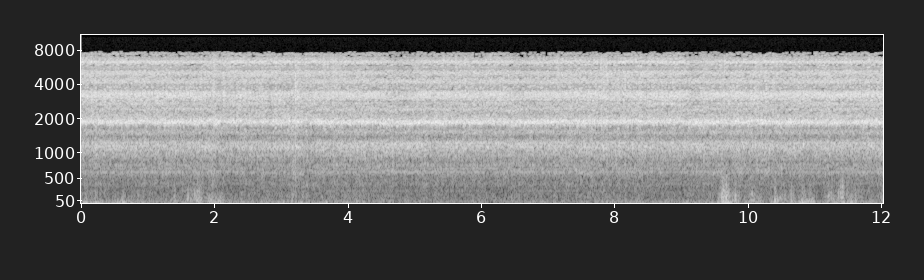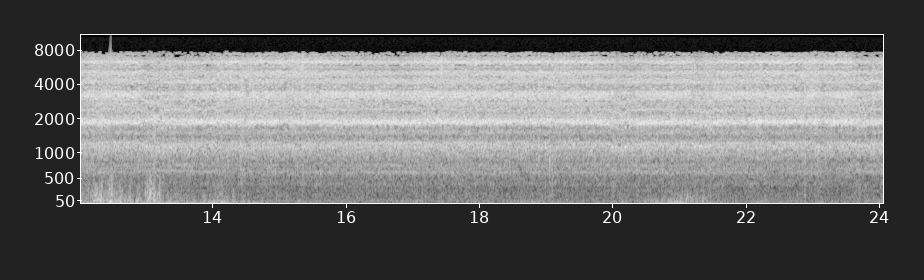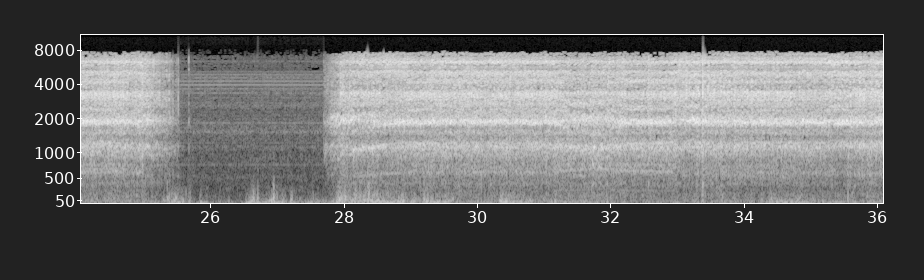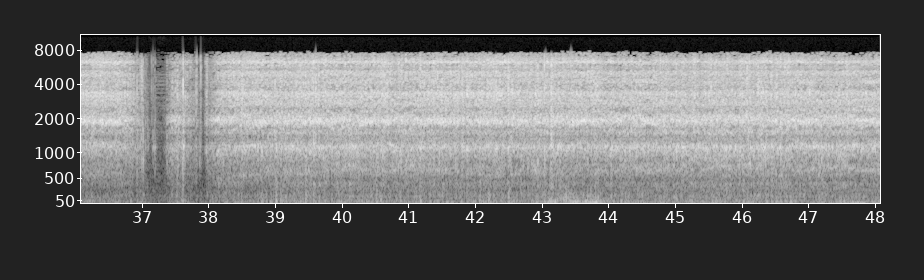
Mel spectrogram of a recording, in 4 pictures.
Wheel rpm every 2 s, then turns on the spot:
160, 160, 160, 160, 160, 160, 160, 160, 160, 160, 160, 160, 110, 10, 140, 160, 160, 160, 100, 120, 160, 150, 170, 160.
none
